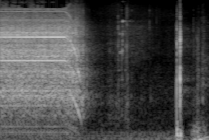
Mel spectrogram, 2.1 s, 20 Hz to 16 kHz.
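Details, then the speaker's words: DeWalt 54V brushless hammer drill before hammer rebuild: smooth high motor whine with no hammering beneath, even in hammer-drill mode, then stops; no hammer action. "Before it's like this. Before, no hammer. Even we try to turn to hammer and drill,"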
